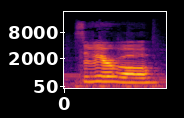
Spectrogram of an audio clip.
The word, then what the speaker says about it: Sevier: for County Mississippi or County but Sevier County severe County you're right oh these are the last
